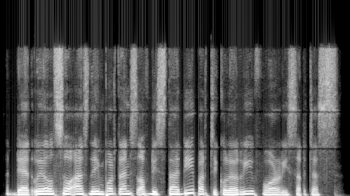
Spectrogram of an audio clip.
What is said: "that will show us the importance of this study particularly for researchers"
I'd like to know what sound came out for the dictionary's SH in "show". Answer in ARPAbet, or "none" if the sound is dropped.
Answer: S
